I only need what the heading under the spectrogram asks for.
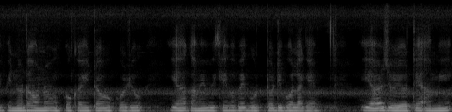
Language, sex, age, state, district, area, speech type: Assamese, male, 18-30, Assam, Morigaon, rural, spontaneous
